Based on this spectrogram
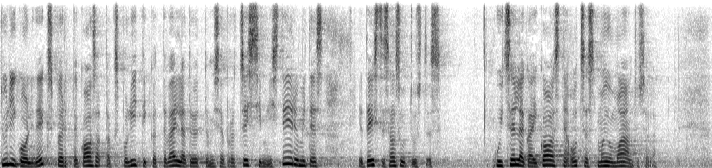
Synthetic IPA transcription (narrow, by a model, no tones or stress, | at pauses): ylʲiko̞ːlid̪̥ee̞kspe̞rt̪ːˑe̞kɑːsɑt̪ːˑɑkspo̞lʲiːt̪ikːˑɑt̪ːˑe̞vælʲjɑt̪ø̞ːt̪ːˑɑmise̞pro̞t̪se̞sʲːimḭnist̪e̞ːɾjumid̪̥e̞s | jɑt̪e̞jst̪e̞sɑsut̪ːˑust̪e̞̰s | kujd̪̥se̞lːe̞kɑejkɑːsnḛʔo̞t̪sest̪mɤjumɑjɑnd̪̥use̞̰lʔe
